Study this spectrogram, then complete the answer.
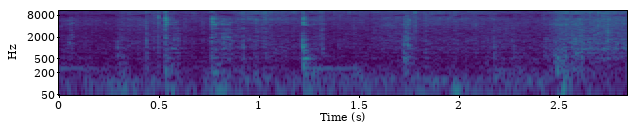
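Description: Cabbage sautéing in a pan, a steady close sizzle with scattered bright crackles and a few spoon-stir clanks, no voices.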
